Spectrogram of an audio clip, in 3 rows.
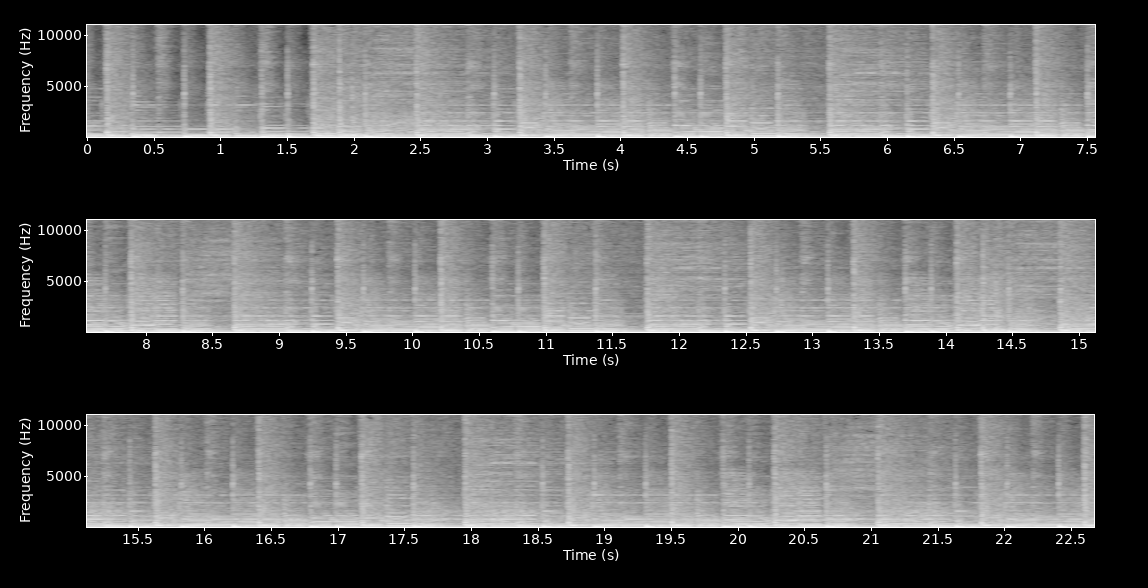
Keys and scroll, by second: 5.3 ctrl+q, 11.1 c.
